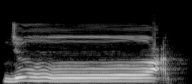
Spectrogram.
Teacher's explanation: জু টান দিয়ে আইনকে ধরতে হবে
